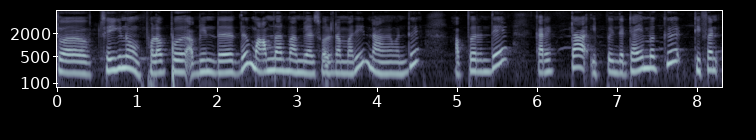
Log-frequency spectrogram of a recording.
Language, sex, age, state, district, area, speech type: Tamil, female, 45-60, Tamil Nadu, Dharmapuri, rural, spontaneous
